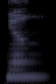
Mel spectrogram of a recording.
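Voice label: "niang", tone 2, pronunciation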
